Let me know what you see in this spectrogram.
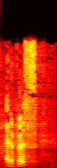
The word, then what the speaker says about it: Oedipus: Oedipus, pronounced Oedipus, solved the riddle by answering this.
